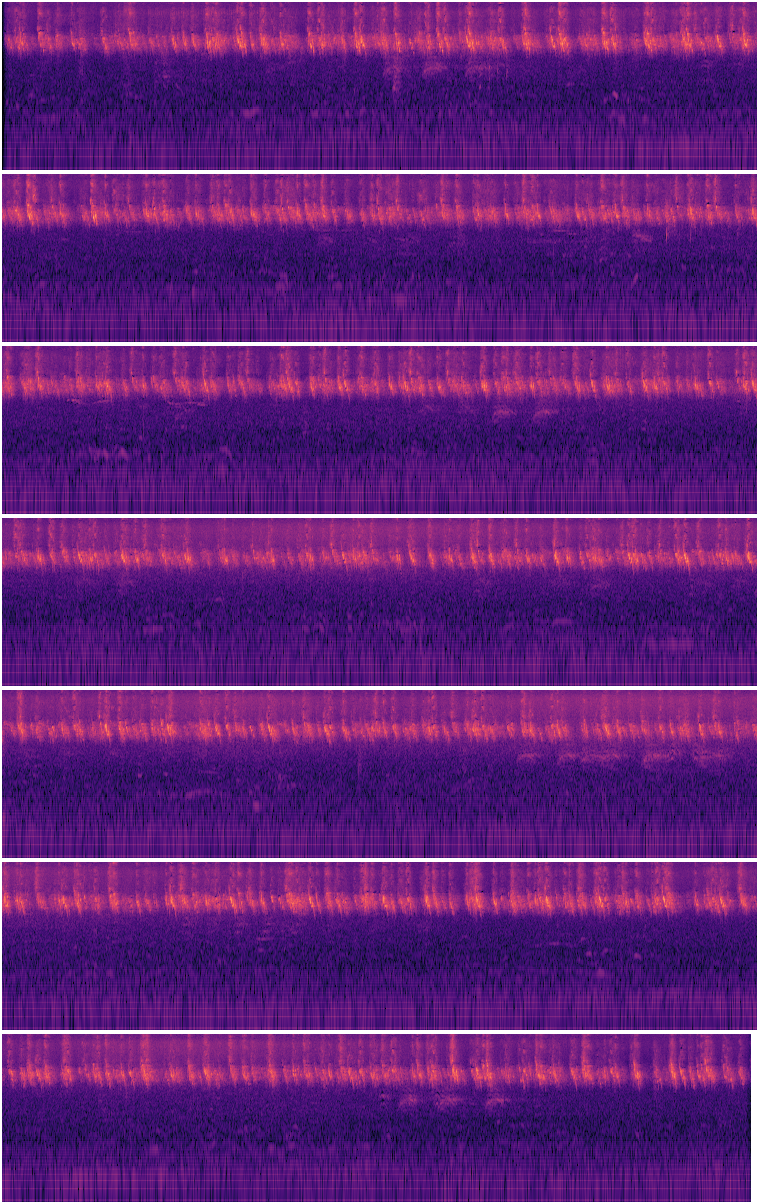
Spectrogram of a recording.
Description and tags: Birds in park
soundscape, birds, field, recording, park, ambient, people, distant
